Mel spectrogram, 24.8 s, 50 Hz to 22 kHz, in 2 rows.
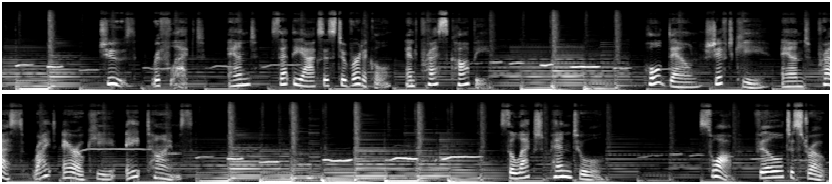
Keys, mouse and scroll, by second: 11.2 shift+Right, 11.9 shift+Right, 12.6 shift+Right, 13.2 shift+Right, 13.9 shift+Right, 14.6 shift+Right, 15.2 shift+Right, 15.9 shift+Right.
